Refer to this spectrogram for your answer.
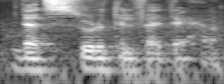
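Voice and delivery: usual speaking voice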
